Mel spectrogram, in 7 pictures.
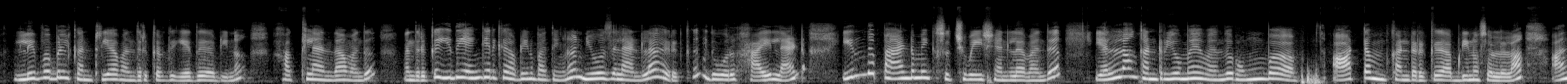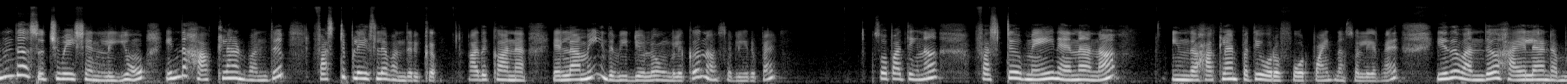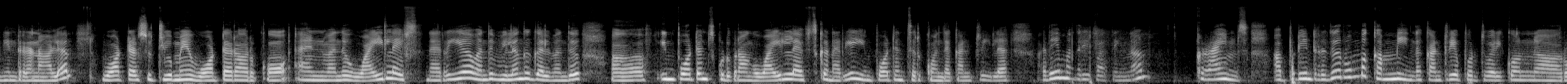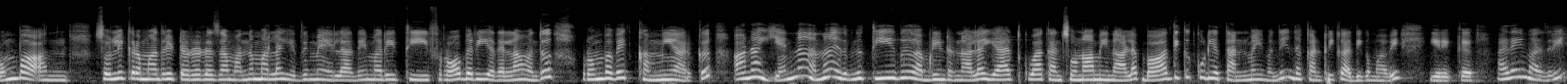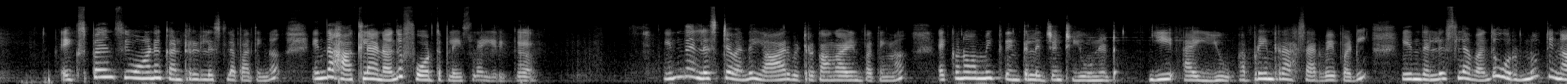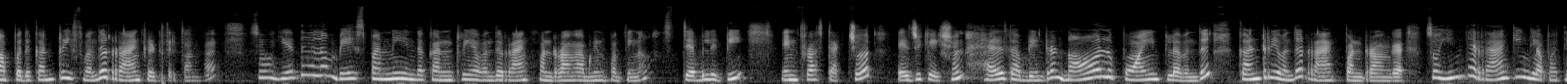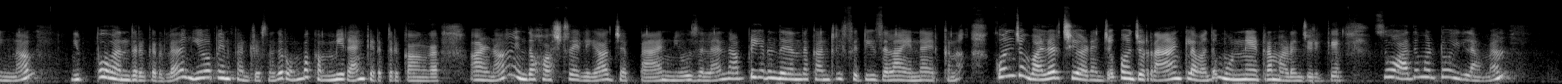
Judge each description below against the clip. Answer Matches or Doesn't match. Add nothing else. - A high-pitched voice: Matches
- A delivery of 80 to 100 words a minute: Doesn't match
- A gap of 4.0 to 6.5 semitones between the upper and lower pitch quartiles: Matches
